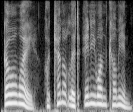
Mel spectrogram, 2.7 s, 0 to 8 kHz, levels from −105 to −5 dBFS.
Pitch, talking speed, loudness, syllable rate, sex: 195 Hz, 200 wpm, -16 LUFS, 5.7 syllables/s, male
